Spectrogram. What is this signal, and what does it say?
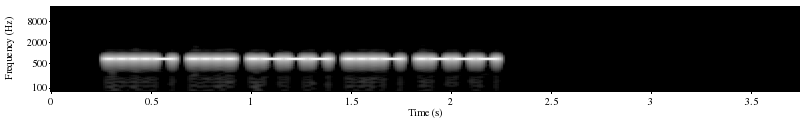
Morse code, heard as a keyed tone, about 40 wpm, 700 Hz. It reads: 4HJVJ
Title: Five Challenging Letter-Number Combinations 40wpm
